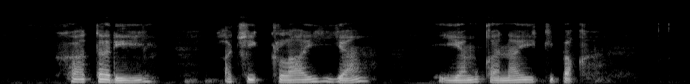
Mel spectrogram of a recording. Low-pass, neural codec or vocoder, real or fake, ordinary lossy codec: 7.2 kHz; none; real; Opus, 32 kbps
